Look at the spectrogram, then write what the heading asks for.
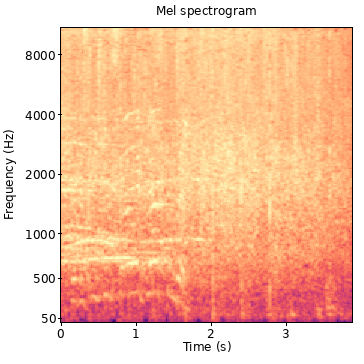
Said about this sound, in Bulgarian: Абсолютно заслужени аплодисменти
